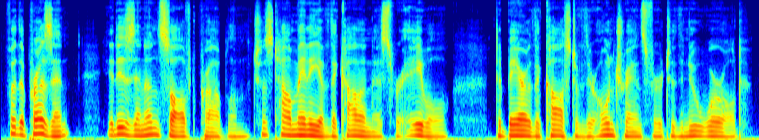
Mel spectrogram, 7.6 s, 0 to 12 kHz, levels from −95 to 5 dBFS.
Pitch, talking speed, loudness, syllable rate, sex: 115 Hz, 220 wpm, -17 LUFS, 5.7 syllables/s, male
